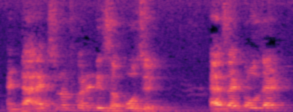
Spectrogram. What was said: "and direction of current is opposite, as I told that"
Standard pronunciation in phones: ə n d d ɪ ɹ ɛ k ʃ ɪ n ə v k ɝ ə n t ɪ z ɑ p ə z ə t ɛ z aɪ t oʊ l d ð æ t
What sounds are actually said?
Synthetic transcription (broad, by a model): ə n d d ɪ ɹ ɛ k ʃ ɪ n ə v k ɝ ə t ɪ z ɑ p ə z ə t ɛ z aɪ t oʊ l d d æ t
